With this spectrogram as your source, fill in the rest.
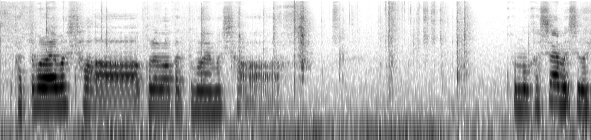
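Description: Paper rustles and crinkles as a box is handled.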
